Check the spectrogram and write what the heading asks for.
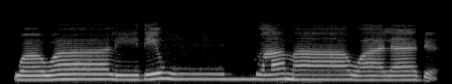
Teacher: Cara membacanya dileburkan ke huruf waw dengan dengung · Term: Idgham bi gunnah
